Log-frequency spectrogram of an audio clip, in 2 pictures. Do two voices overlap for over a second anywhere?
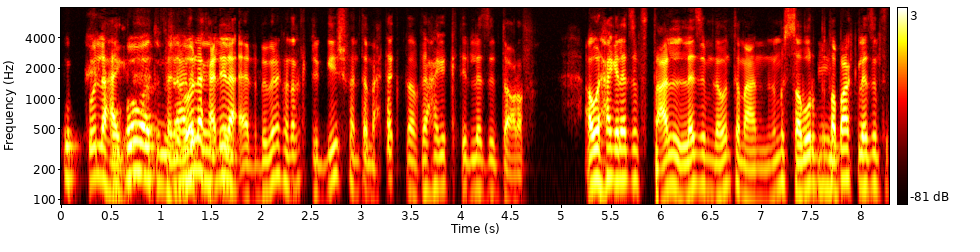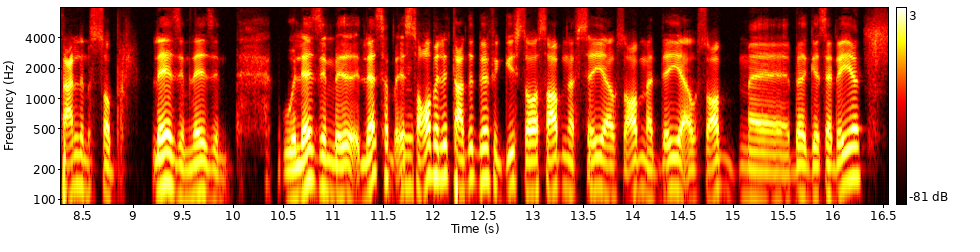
Yes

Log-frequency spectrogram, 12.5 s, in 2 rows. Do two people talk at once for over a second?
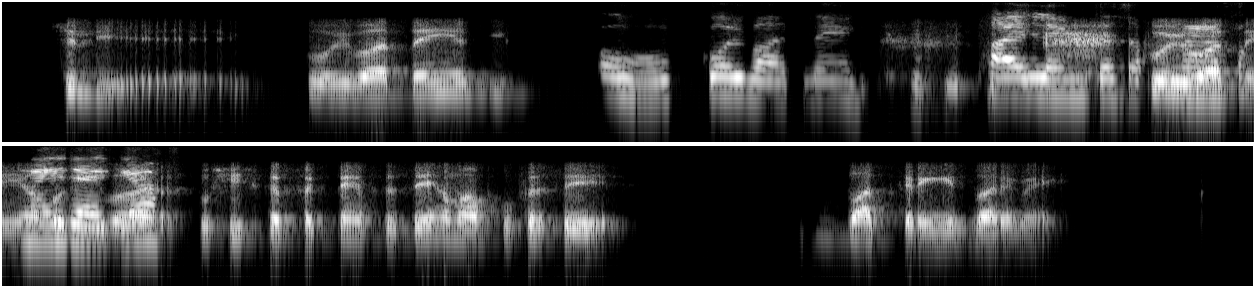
Yes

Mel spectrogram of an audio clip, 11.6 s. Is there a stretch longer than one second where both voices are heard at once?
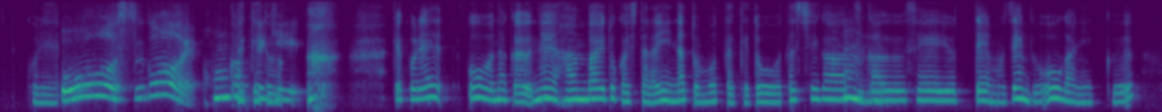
No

